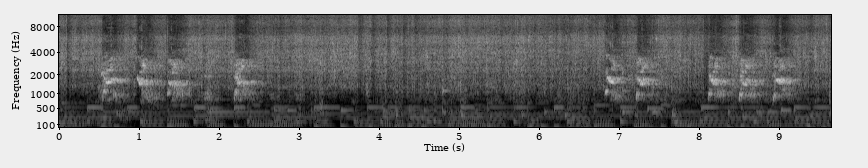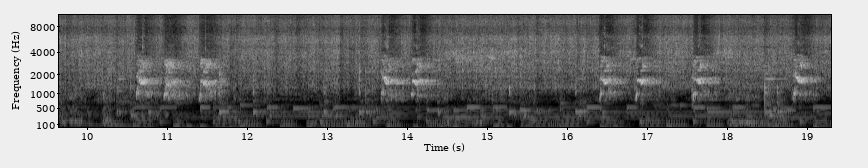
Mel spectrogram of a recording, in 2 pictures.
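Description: Cut drumstick pods frying in hot oil with mustard seeds, a steady sizzle running throughout with periodic stirring and clattering bursts against the pan; no talking.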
